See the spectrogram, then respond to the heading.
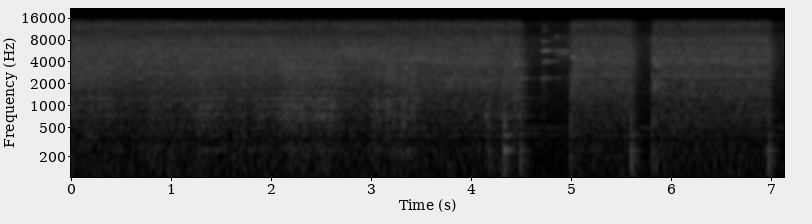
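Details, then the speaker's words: New plasma cutter, 55 amp setting, running directly on 240 V after sputtering on 110 V: steady, even hiss of the arc cutting cleanly with no sputter, clean stops as torch lifts; low voltage was the cause. "just to be sure no problem whatsoever"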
